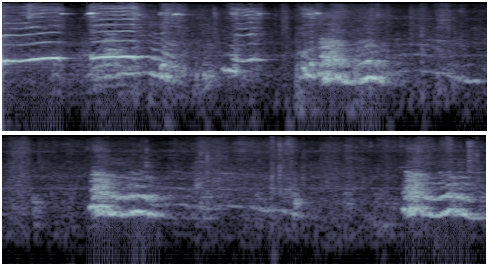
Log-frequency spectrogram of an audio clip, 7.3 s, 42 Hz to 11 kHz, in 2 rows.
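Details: Weimaraner puppies from the Cherry x King litter, day 42, filmed 8 December 2008: bursts of high, wavering whimpers and whines with bright harmonics, rising then falling, separated by short quiet gaps.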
